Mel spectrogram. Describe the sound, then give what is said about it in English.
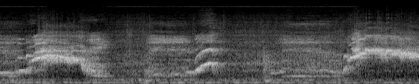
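Actress Heather Donahue screams repeatedly in a horror film clip, in high, strained bursts, three rising shrieks separated by short gasping breaths, loud with a faint background rumble. “Being a scream queen is a big part of being a horror film icon.”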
